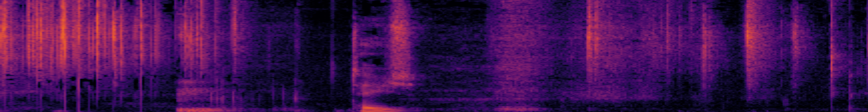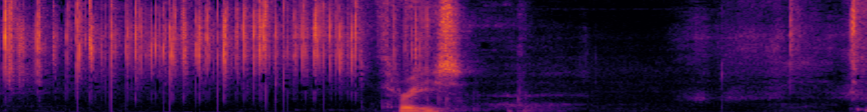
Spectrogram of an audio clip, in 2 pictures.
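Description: Dice clatter and roll onto a table.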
